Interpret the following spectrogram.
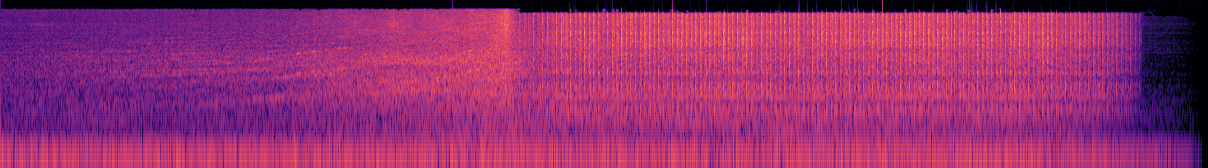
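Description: Cinematic logo-sting sound design: a heavy, steady low rumble under a rising sweep that climbs for about three seconds and ends in a sharp hit about six seconds in, followed by a loud, dense sustained drone that fades near the end.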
